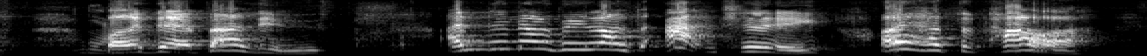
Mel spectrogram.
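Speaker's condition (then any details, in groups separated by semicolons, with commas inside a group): Cerebral palsy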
